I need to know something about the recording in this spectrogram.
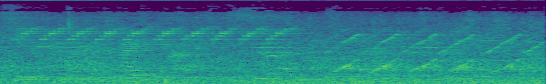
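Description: An electronic alarm sounds. First comes a fast run of short, high beeps, about seven a second. About halfway through it switches to a series of rising whoops, about three a second, and these carry on to the end.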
